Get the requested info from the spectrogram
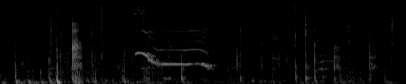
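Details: Playful, toy-loving male Toy Poodle puppy indoors gives one drawn-out whine, sliding down and leveling before trailing off, with soft shuffling and handling noises around it.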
